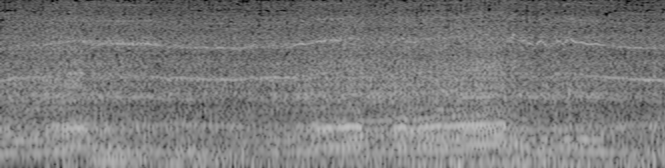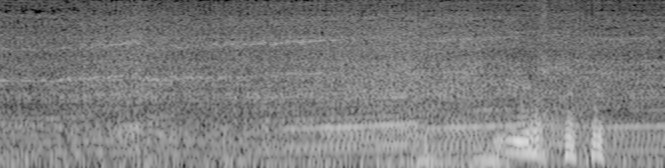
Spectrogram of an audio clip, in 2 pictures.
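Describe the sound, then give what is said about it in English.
A high-pitched racing car engine screams and revs continuously during an onboard lap, its pitch climbing and dropping through gear changes, loud, with a few sharp bursts near the end. “Nearly hit the wall there, did you see that?”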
